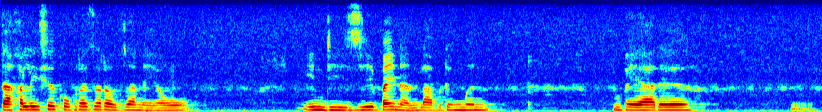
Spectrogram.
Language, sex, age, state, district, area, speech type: Bodo, female, 45-60, Assam, Kokrajhar, urban, spontaneous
